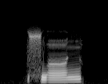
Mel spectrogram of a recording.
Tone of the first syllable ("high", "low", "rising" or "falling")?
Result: rising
